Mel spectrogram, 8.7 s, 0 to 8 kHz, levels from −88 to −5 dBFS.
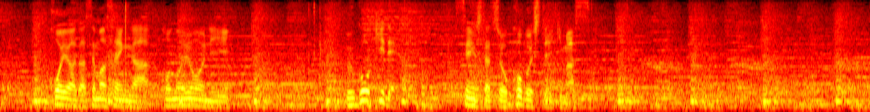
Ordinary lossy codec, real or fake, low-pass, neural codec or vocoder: none; real; none; none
